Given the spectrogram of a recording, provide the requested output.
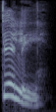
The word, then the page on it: deli: British English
